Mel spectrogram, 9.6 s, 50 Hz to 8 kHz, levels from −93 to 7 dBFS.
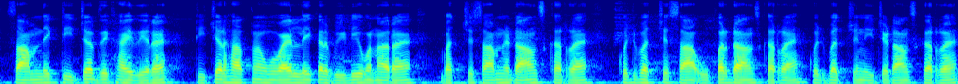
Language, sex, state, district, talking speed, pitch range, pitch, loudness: Hindi, male, Chhattisgarh, Korba, 235 wpm, 95-105 Hz, 100 Hz, -38 LUFS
